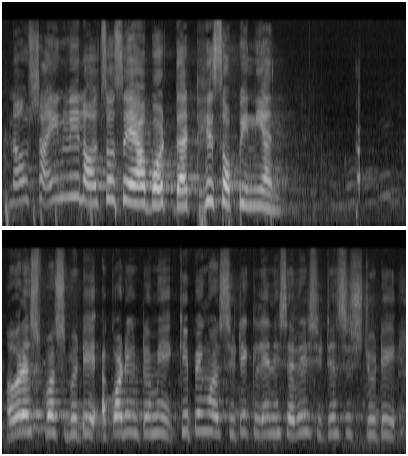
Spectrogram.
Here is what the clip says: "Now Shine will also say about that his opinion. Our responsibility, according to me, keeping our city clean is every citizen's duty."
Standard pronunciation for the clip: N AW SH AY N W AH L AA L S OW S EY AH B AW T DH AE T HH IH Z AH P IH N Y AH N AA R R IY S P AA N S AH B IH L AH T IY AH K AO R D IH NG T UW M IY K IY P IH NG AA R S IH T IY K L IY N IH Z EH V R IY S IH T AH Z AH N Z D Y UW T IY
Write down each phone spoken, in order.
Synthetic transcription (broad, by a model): N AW SH AY N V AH L AA L S OW S EY AH B AW T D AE T HH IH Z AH P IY N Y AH N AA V R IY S P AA S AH B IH L T IY AH K AO R D IH NG T UW M IY K IY P IH NG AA S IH T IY K L IY N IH S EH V IY S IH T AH S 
